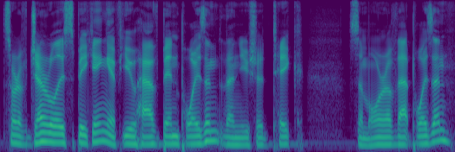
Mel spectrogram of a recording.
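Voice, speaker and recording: A man co-hosting a podcast, explaining a topic in a measured, slightly wry casual chat. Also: lowish voice, clean tone, no echo, clean studio sound. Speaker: podcast co-host.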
